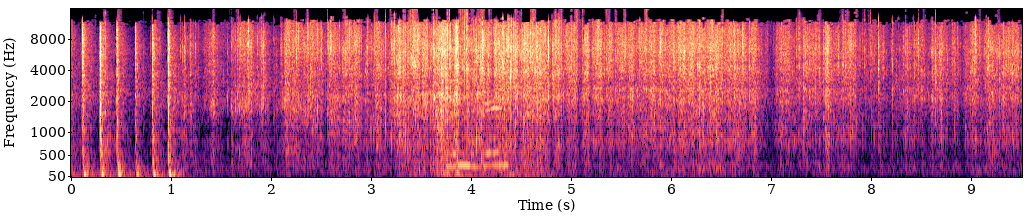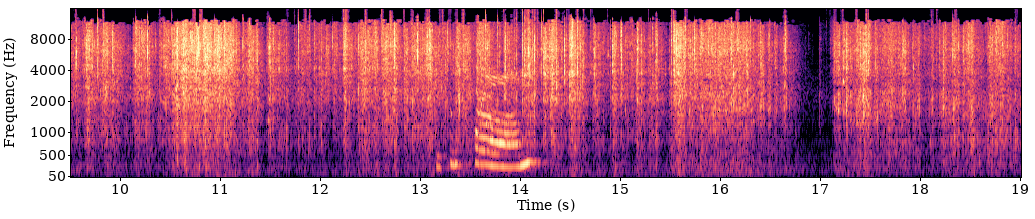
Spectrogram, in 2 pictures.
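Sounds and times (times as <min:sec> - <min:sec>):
plastic bag crinkling: 0:00.0 - 0:19.0
cookies crunching: 0:01.0 - 0:19.0.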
